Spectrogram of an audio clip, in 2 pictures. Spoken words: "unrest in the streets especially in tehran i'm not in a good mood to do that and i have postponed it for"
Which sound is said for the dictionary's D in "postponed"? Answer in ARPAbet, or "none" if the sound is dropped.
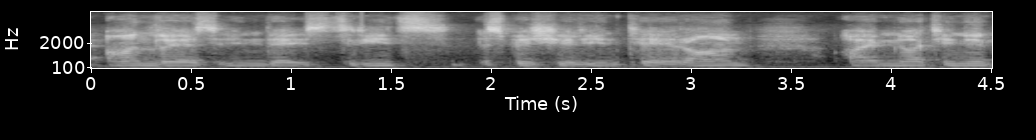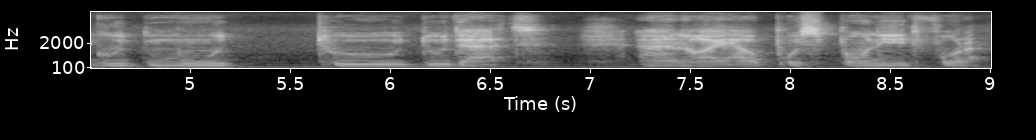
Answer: none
